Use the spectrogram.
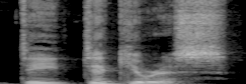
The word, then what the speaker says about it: Doedicurus: with a consensus and I'm going to pronounce it D dick URIs D dick URIs the word is spelled do e d I see you are us so it looks like doe dick URIs dodok URIs Duet Acuras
